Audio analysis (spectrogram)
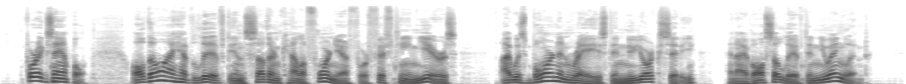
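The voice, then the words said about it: Eastern American accent. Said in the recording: “my accent is, for the most part, an Eastern one”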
